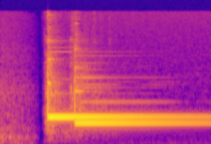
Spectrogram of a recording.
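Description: Two-note ding-dong chime, a higher note about half a second in, then a lower one a moment later, both ringing on and slowly fading.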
